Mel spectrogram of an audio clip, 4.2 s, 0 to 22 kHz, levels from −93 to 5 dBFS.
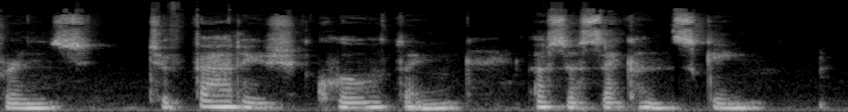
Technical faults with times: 1.79-1.83 short concealed packet loss

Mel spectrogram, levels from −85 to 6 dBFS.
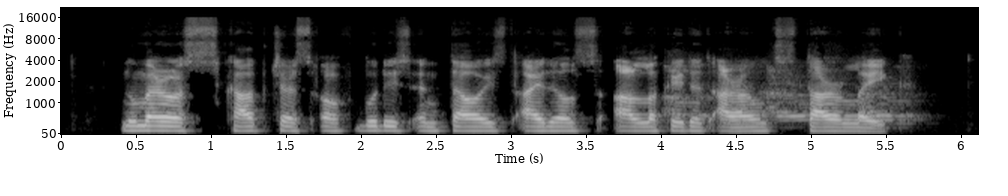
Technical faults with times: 3.90-5.89 feedback echo between two devices

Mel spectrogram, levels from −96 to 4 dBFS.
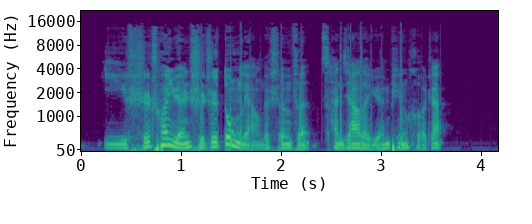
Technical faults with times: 1.20-4.11 periodic USB or driver dropouts

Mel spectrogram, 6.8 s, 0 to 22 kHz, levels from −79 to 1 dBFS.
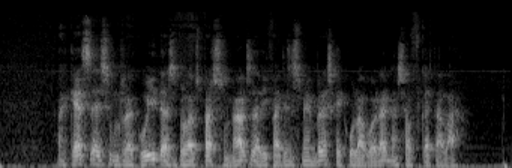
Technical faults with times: none

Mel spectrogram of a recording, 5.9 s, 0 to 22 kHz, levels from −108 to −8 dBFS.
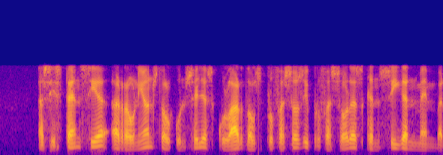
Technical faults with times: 3.45-3.48 packet loss with pitch repetition

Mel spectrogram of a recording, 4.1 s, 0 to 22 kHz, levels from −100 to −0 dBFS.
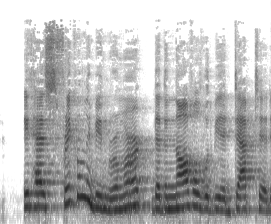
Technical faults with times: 0.56-0.59 repeated frames
1.92-1.97 repeated frames

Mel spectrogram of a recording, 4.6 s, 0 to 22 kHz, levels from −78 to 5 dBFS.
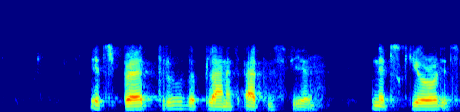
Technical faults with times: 0.00-4.61 Opus voice compression

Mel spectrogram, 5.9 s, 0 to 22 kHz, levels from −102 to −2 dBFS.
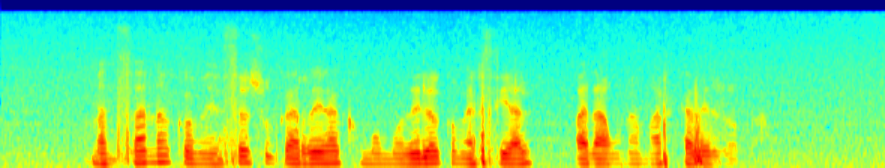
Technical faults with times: none

